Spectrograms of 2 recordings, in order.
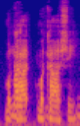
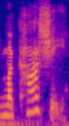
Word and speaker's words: Makashi: Makashi. – Makashi. – Right, Makashi.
